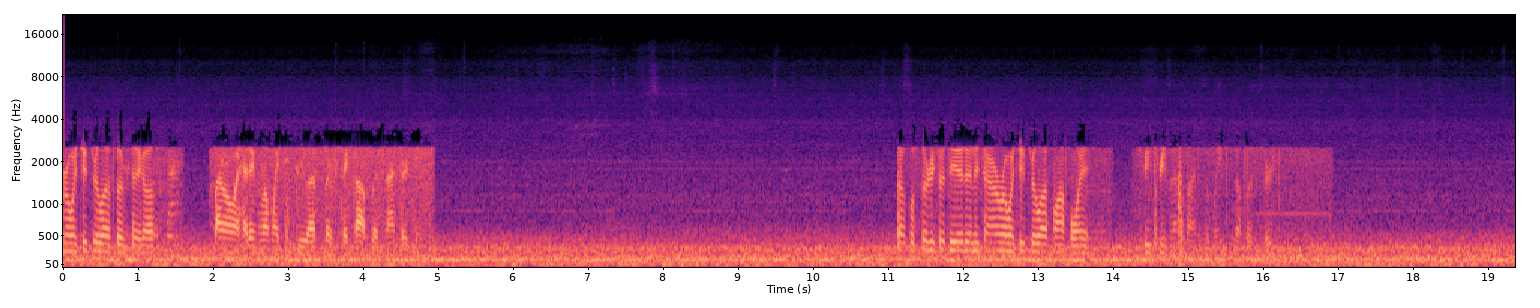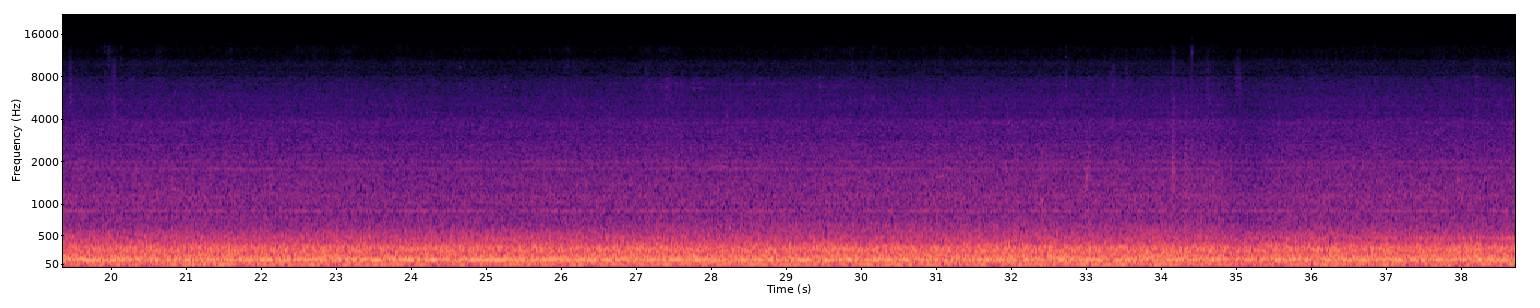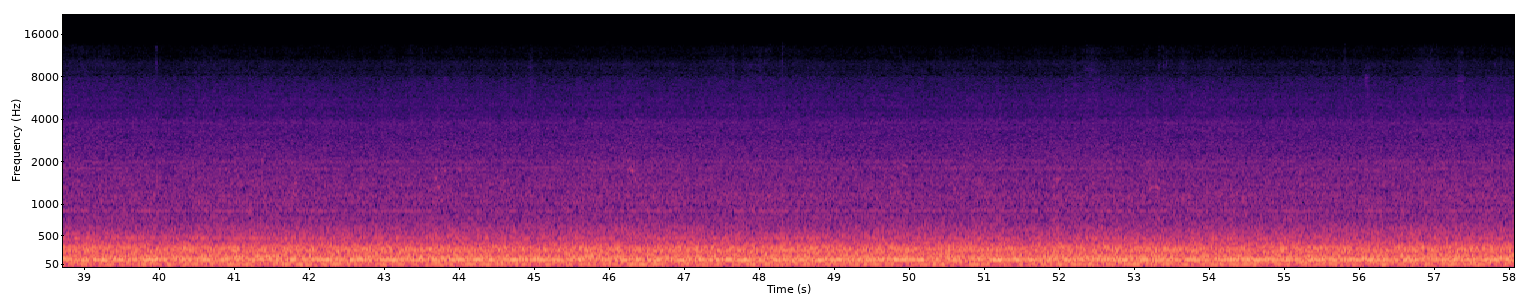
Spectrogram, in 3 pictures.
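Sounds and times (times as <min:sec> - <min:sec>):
jet engines rumbling: 0:00.0 - 0:05.0, 0:11.0 - 0:17.0.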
